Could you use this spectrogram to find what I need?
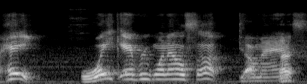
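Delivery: very high, bellowed, drawn-out yell. Passing the ship's hold and calling down to Hal: yelling. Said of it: "I'm gonna yell to Hal".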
